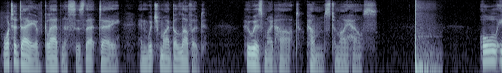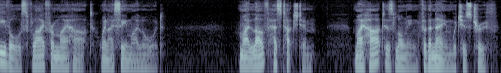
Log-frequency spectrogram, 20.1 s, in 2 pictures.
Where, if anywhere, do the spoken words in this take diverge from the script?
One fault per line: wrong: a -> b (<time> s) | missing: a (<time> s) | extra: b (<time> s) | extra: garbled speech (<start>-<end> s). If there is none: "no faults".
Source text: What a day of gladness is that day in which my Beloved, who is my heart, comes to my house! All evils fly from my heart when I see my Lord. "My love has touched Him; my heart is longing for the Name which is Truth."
no faults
